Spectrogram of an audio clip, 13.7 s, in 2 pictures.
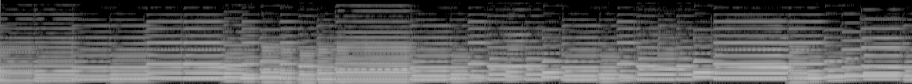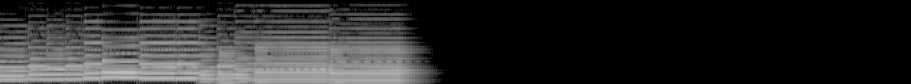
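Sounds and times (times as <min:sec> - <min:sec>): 
two-part slangpolska: 0:00.0 - 0:09.6.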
